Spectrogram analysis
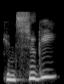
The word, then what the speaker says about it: kintsugi: I'd love you to share a little bit about kintsugi.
